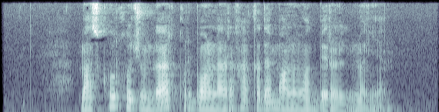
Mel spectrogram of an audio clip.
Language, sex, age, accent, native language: Uzbek, male, 18-24, Jizzax, Uzbek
